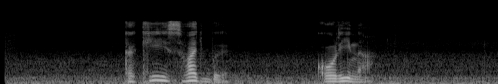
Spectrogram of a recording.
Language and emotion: Russian, neutral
